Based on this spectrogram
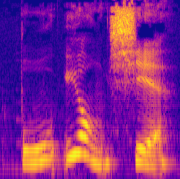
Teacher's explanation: It's second, fourth, and fourth.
